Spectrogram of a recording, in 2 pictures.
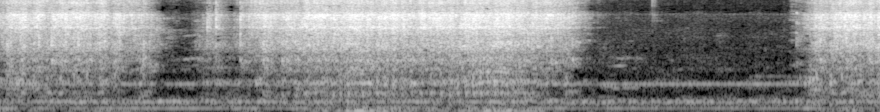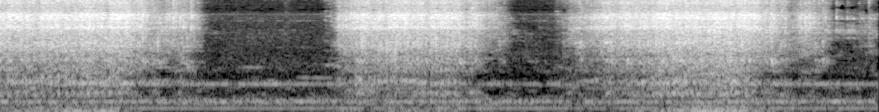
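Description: Industrial flatbed sewing machine stitching in five short runs, each about one to two seconds long, with brief pauses between them. Its motor hums steadily throughout.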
